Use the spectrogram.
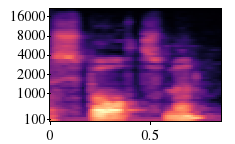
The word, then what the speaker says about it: sportsmen: up which were of good family who were Sportsmen uh French word pronounced with the accent on the man the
